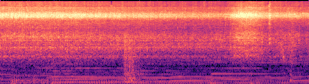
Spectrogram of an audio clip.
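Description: Water lily stems frying in a pan for a koi fish curry, a steady close sizzle with light stirring scrapes and clinks throughout, no voices.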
